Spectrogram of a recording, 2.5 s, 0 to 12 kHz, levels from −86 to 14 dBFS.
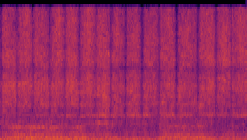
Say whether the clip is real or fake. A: real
